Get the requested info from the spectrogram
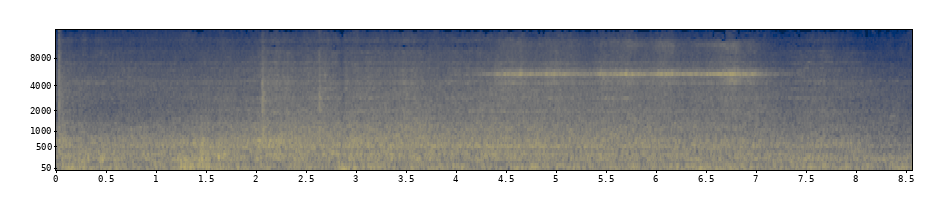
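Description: Running noise of a BLS passenger train heard from inside the carriage: a steady rumble of wheels on track with a couple of sharp rail clicks about two seconds in. From about four seconds in, a high steady wheel squeal sounds for nearly three seconds, then fades.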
